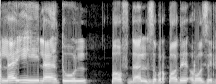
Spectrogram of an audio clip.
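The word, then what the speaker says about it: قدر: কদে রি, রকে ওয়াকফের ক্ষেত্রে সাকিন করে ফেলবো, তখন শব্দটি এভাবে পড়তে হবে। কদর, কদর, ফি লাইলাতিল কদর।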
